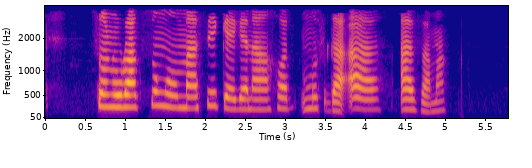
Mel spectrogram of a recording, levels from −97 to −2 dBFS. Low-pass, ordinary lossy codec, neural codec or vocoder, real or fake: 3.6 kHz; MP3, 32 kbps; none; real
